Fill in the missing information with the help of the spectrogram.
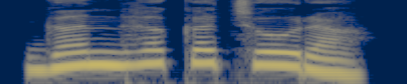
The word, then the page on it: ಗಂಧಕಚೋರ: gandha kacōra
